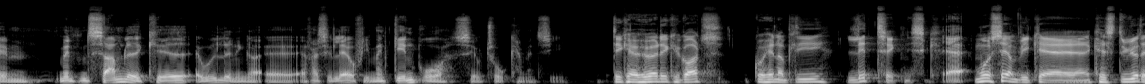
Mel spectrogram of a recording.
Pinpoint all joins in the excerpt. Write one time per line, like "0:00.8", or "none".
0:02.6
